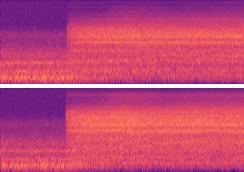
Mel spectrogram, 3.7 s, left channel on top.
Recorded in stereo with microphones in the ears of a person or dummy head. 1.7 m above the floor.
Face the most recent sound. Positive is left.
turn(degrees=-90)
